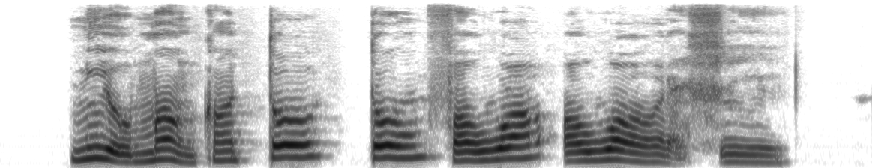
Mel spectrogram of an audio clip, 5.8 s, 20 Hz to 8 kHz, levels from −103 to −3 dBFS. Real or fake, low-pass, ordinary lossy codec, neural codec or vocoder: fake; 7.2 kHz; none; codec, 16 kHz, 8 kbps, FreqCodec, larger model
